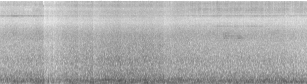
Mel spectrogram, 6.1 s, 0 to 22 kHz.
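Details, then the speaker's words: 420,000 BTU VRF system (2 outdoor, 15 indoor units) commissioning, error cleared at stage 10, outdoor unit in test run with both fans on; steady low fan rush, smooth compressor hum, no knocks; normal running. "I thought the fan them are blowing now. So both fans are on."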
